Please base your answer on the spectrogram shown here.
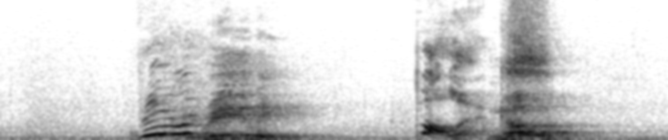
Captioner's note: none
